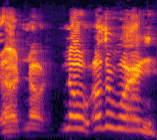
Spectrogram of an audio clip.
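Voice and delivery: shrill, booming, drawn-out, very high, very loud half-orc cry. Voicing a half orc as a player jumps the wrong way: half orc voice. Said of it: "the half orc is just like".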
